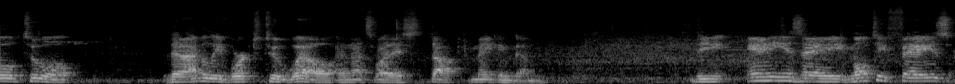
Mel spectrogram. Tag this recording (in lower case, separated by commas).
speech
